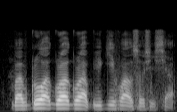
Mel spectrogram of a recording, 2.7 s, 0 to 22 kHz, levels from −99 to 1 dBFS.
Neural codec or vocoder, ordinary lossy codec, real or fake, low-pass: none; Opus, 64 kbps; real; 7.2 kHz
